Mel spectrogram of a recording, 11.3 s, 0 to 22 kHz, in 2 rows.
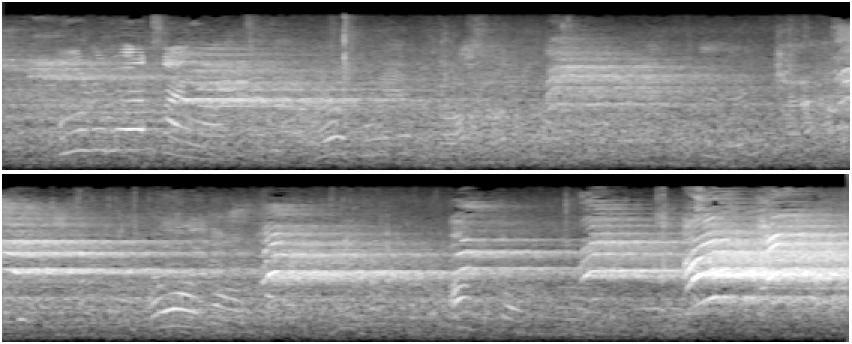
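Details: Training session with belugas Gray, Nana and Nico at Port of Nagoya Public Aquarium, 14 October 2019. Repeated steady whistled tones with rich overtones recur every second or two, interspersed with short upward chirps, in an echoing indoor space.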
